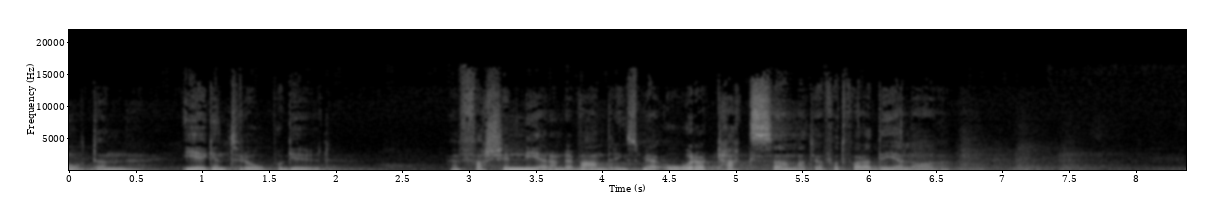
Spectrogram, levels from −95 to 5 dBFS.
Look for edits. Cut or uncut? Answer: uncut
